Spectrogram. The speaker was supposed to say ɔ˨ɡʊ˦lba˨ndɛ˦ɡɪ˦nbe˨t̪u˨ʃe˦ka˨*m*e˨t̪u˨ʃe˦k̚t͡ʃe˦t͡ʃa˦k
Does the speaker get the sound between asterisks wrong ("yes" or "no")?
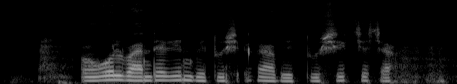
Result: yes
